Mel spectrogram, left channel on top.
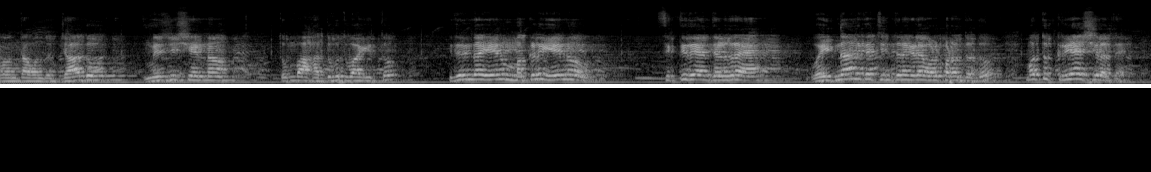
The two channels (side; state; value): right; silent; 59 dB below the other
